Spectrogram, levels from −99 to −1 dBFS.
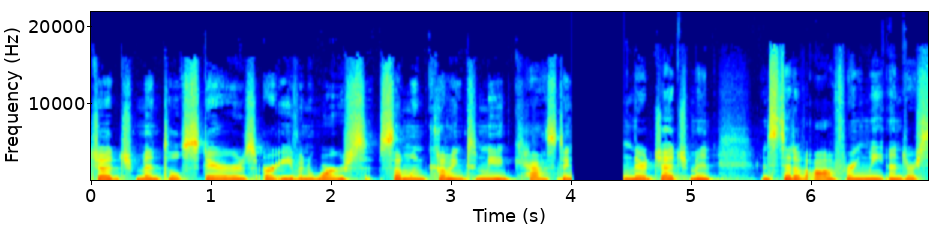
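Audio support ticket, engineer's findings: Playback stall at 4.01–4.45 s, right after "coming to me and": speech cuts to silence for 0.44 s, then resumes. Likely buffer underrun or blocked audio thread in the player.

Catch-up at higher speed from 4.45 s to end of clip: resampled 1.1x playback, pitch up about one and a half semitones, to recover the lost time after the stall.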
